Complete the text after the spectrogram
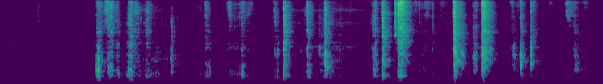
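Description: A disc clicks as it is pried off a plastic hub.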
